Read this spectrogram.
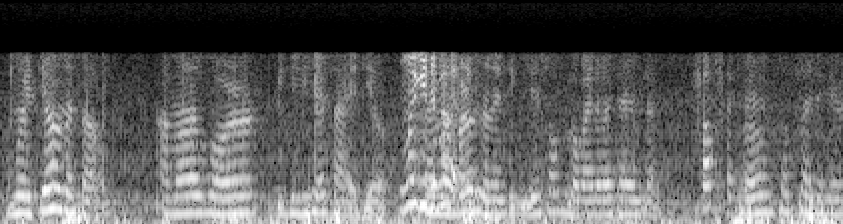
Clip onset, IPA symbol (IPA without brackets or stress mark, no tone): m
